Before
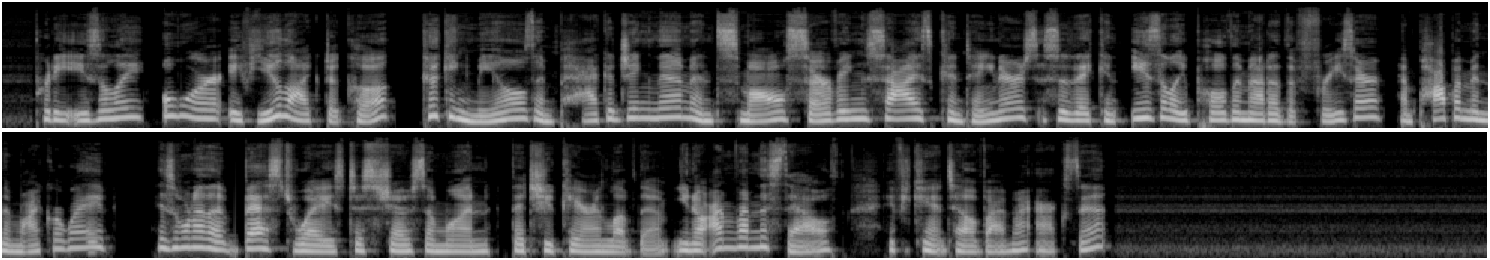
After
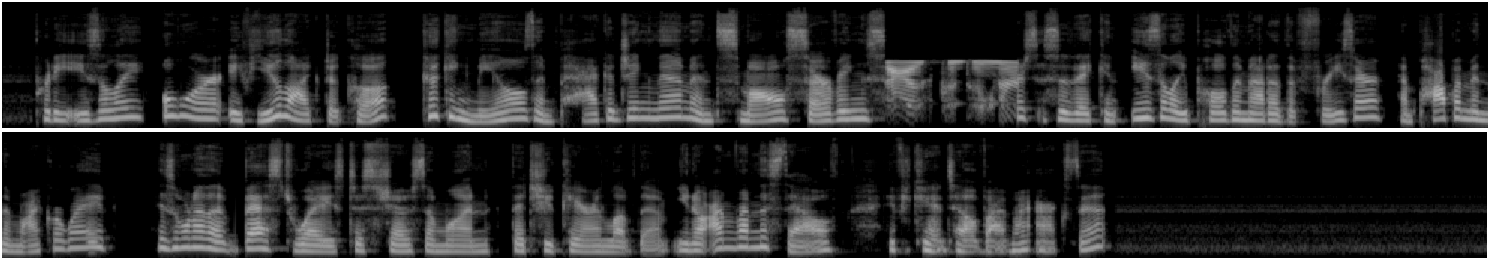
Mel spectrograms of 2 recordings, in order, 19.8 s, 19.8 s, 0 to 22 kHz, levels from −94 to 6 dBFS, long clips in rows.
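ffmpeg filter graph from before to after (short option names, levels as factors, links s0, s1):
-filter_complex "[0:a]asettb=1/sr,asplit=3[s0][s1][s2];[s0]atrim=end=5.884[s3];[s1]atrim=start=5.88:end=6.77,asetpts=PTS-STARTPTS,afade=t=in:d=0.004:c=qsin,afade=t=out:st=0.886:d=0.004:c=qsin,highshelf=f=2900:g=7.5,lowpass=f=3200:t=q:w=0.5098,lowpass=f=3200:t=q:w=0.6013,lowpass=f=3200:t=q:w=0.9,lowpass=f=3200:t=q:w=2.563,afreqshift=-3800,asuperstop=centerf=730:order=20:qfactor=6.5[s4];[s2]atrim=start=6.766[s5];[s3][s4]acrossfade=d=0.004:c1=hsin:c2=qsin[s6];[s6][s5]acrossfade=d=0.004:c1=qsin:c2=hsin,asettb=1/sr,asplit=3[s7][s8][s9];[s7]atrim=end=15.314[s10];[s8]atrim=start=15.31:end=16.93,asetpts=PTS-STARTPTS,afade=t=in:d=0.004:c=qsin,afade=t=out:st=1.616:d=0.004:c=qsin,bandreject=f=50:t=h:w=6,bandreject=f=100:t=h:w=6,bandreject=f=150:t=h:w=6,aecho=1:1:4.8:0.56,atrim=end_sample=71442[s11];[s9]atrim=start=16.926[s12];[s10][s11]acrossfade=d=0.004:c1=hsin:c2=qsin[s13];[s13][s12]acrossfade=d=0.004:c1=qsin:c2=hsin,highpass=270,equalizer=f=4800:t=o:w=0.92:g=-14.5,bandreject=f=7500:w=25,volume=0.531"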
